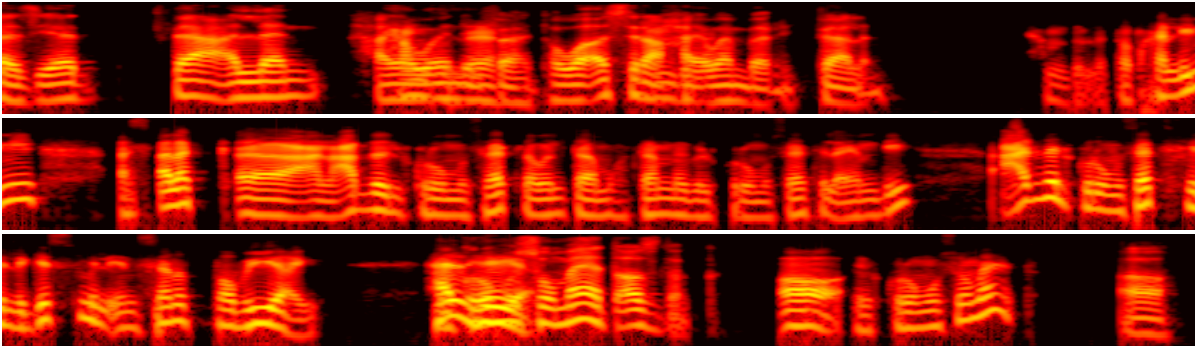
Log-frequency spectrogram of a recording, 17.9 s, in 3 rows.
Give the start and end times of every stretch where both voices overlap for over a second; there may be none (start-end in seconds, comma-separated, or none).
none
